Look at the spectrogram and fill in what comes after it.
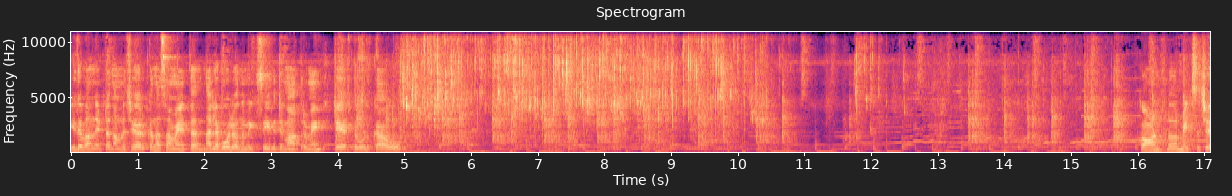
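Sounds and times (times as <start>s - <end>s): background music with low beat: 0.0s - 17.0s
thick mixture sloshing in a pan: 4.9s - 10.9s.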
